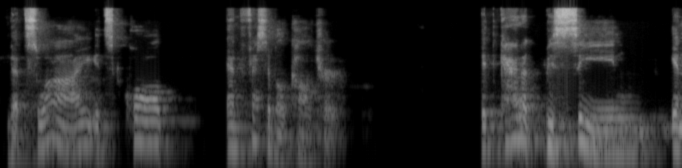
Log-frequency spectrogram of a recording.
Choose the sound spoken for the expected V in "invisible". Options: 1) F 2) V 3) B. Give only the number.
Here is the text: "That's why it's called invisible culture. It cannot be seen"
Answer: 1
